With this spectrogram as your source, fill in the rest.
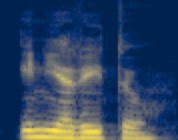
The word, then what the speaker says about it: Iñárritu: And the how do you pronounce the director's last name? He's Alejandro Iñárritu.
